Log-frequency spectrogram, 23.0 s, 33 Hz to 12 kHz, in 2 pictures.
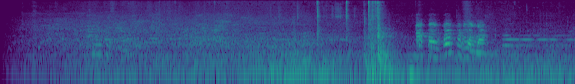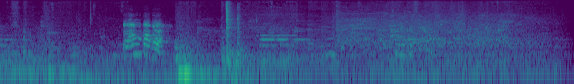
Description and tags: Lift of an university. First he says "lift up" and then "2nd floor". The sound of doors opening and closing. We can hear the distant voices. Sound environment.
I used ZOOM H4 HANDY RECORDER with built-in microphones.
I modified the original sound and added equalized and compression .
I changed the input and output sound progressively decreasing.
All with Adobe Audition 2014.
university, opening, doors, lift, elevator, closing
